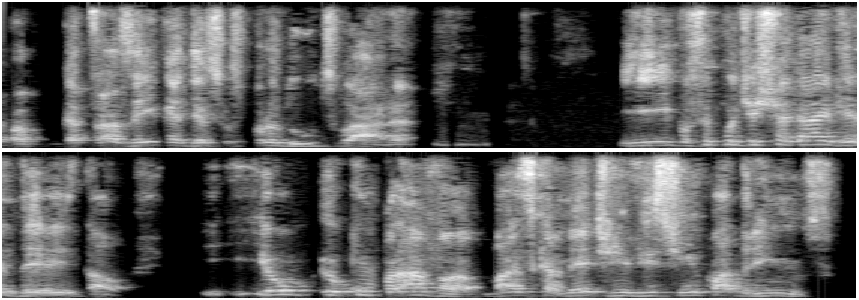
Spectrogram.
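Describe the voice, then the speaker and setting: A gravelly, rather high-voiced mineiro from Minas Gerais, Brazil, a teacher appearing as a guest on a video live stream, tells stories in a casual live chat. He shares lively anecdotes and acts out remembered dialogue, picked up by a phone or computer microphone.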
